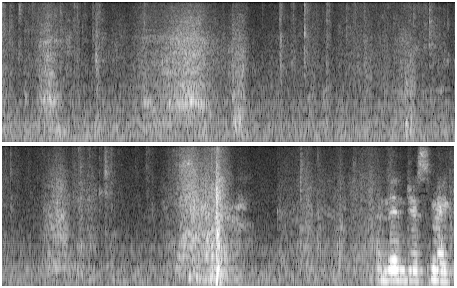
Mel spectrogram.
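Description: Dry twigs and ribbon rustle and crackle as a wreath is handled.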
